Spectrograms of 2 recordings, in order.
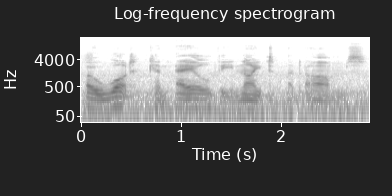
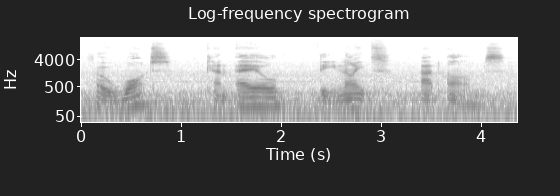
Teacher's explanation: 8 syllables per line. Syllable 2, 4, 6, and 8 are stressed. And then, the first 3 lines are in iambic tetrameter, so you get the rhythm.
